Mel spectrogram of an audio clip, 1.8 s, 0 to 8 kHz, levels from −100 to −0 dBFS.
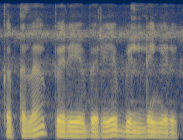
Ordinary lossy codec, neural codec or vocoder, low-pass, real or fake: none; none; 7.2 kHz; real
